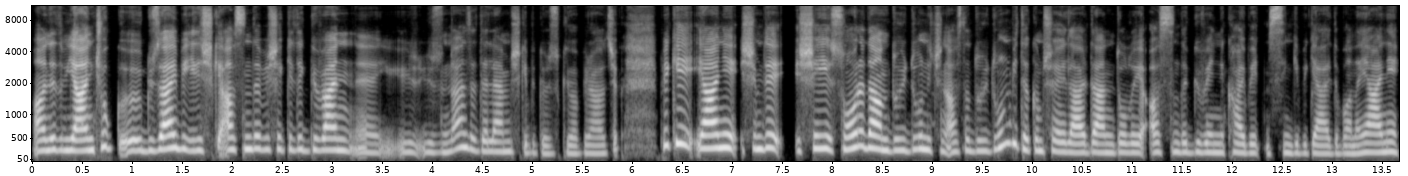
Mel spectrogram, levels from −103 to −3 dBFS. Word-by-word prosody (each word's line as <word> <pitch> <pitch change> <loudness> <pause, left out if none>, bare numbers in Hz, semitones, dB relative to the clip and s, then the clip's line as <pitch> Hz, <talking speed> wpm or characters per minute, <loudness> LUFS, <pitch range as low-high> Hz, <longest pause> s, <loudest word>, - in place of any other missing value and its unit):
anladım. 235 +2 +1
Yani, 235 0 +7
çok, 300 0 -3
ııı, 230 +2 +1
güzel 265 +4 +6
bir 265 - 0
ilişki 230 -1 -1
aslında 260 +1 +1
bir - - -4
şekilde 255 0 -4
güven, 245 0 +1
eee, 185 -7 -6
yü 200 -2 -10
yüzünden 200 +9 -3
zedelenmiş 215 -4 -4
gibi 185 0 -11
gözüküyor 165 0 -9
birazcık. 175 0 -8 0.4
Peki, 345 +1 +3
yani, 280 0 +7
şimdi 265 +2 0 0.2
şeyi 275 +2 +2
sonradan 270 -1 +4
duyduğun 240 +3 -1
için 225 -3 -4
aslında, 210 +3 -5
duyduğun 260 - -2
birtakım 235 -10 -1
şeylerden 190 -3 -1
dolayı 190 -1 -3
aslında 195 +1 -4
güvenini 190 -1 -5
kaybetmişsin 180 -1 -5
gibi 180 -1 -10
geldi 170 -1 -5
bana. 170 0 -5
Yani, 195 +1 0
225 Hz, 160 wpm, -22 LUFS, 190-260 Hz, 0.4 s, Yani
